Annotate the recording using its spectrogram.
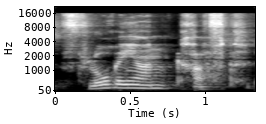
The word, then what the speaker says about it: Florian Kraft: Sure, like it's Florian Kraft, if you want to be super correct about the pronunciation in German. Florian or Florian in French is also perfectly fine.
